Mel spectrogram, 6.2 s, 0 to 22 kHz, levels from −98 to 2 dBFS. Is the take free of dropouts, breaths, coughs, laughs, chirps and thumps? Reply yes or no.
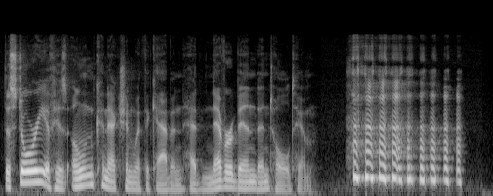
no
